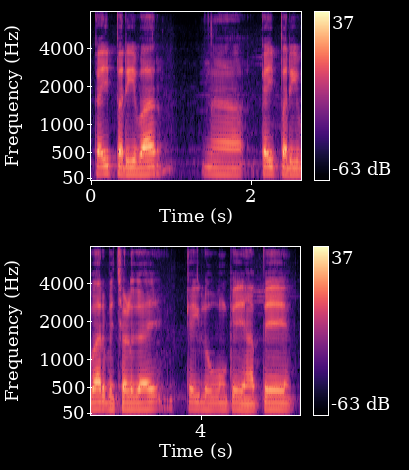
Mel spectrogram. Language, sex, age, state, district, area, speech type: Hindi, male, 18-30, Madhya Pradesh, Bhopal, urban, spontaneous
